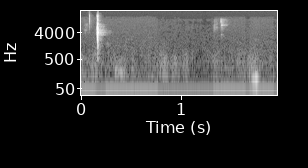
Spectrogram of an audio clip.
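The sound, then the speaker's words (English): A couple of sharp computer mouse clicks while clicking between many things on a computer: a crisp snap near the start, a softer click about a second later, then a faint dull tap, with quiet in between. “Uh, I'm, I'm sorry, I'm clicking between a huge amount of things here.”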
